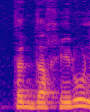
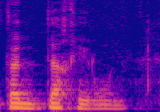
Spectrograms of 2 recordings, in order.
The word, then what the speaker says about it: تَدَّخِرُونَ: Now, the word dakhar, تَدَّخِرُونَ, is actually dhakhar with a dha. تَذْدَخِرُونَ becomes تَدَّخِرُونَ. This is a principle in sarf, where you fuse letters together that are similar in pronunciation.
